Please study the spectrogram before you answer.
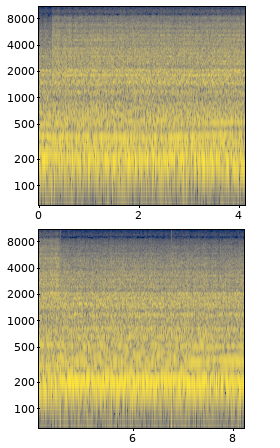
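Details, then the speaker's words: Suzuki two-stroke motorcycle with non-original carburetors, carburetors adjusted on the fly after carb cleaning; steady, even buzz at constant pitch with no stumbles, pops or hunting, idling cleanly and running well. "When it's sitting there idling, and I can't believe it. There you have it, folks. It's a runner. She runs. It runs actually pretty darn well."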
